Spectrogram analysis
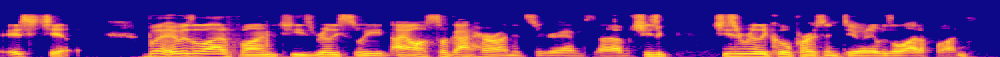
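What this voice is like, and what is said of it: Hoarse, strained voice. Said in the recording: “my voice is still shot from the cruise, as you can tell. I'm holding it together as best I can.”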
